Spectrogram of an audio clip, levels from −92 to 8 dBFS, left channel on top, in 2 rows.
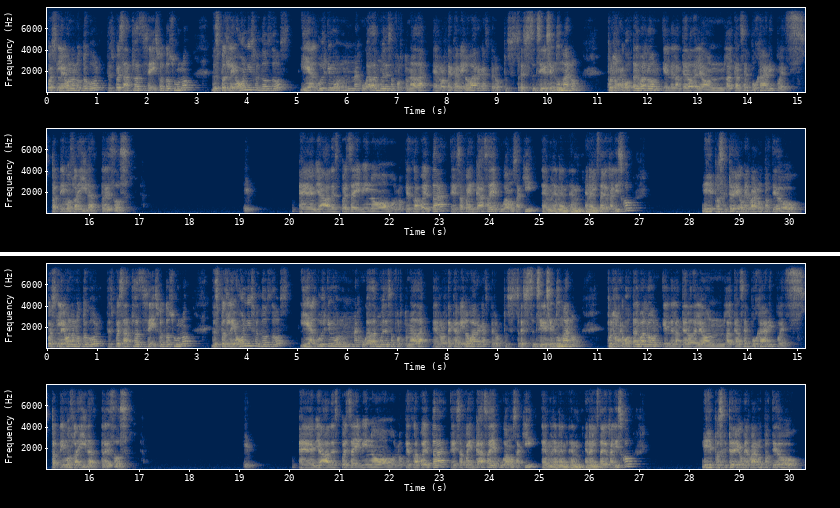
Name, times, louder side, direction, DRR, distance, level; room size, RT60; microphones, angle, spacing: voice 1, 0.0-4.8 5.1-16.8 19.1-19.2 20.2-26.9 28.3-30.1, right 2 dB, 20° right, 1.8 m, -27 dB
9.1 x 3.4 x 3.7 m
head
